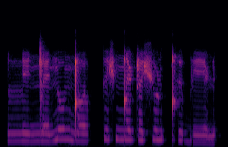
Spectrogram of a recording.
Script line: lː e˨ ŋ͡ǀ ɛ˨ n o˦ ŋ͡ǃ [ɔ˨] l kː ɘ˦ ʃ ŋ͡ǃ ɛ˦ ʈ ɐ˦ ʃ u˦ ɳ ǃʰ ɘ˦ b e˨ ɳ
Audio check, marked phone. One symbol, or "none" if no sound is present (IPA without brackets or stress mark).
ɔ˨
